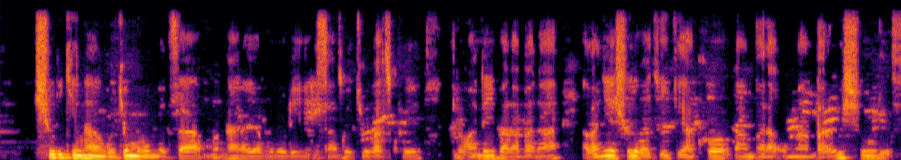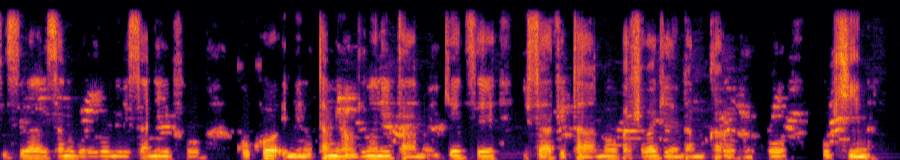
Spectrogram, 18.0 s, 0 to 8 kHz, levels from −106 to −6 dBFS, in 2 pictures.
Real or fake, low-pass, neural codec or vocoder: real; 7.2 kHz; none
